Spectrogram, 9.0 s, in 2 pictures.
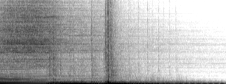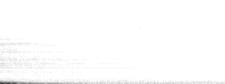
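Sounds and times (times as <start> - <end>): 
jazz trio playing: 0.0 - 2.9.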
